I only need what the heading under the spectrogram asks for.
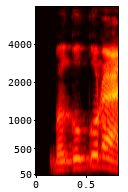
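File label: "berguguran", Malay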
